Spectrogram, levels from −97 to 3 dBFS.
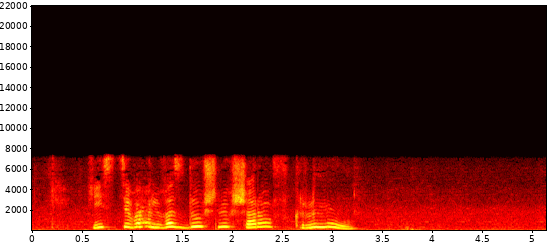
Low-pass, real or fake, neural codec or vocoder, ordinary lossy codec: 7.2 kHz; fake; codec, 24 kHz, 0.9 kbps, WavTokenizer, medium speech release version 1; none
